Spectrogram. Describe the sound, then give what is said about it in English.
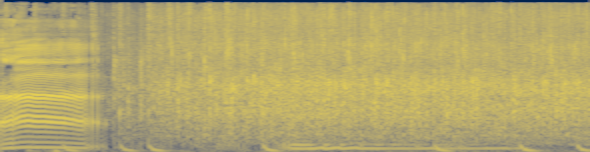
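Applause sound effect played by a talk-show host: a brief voice at the start, then steady, dense clapping that holds at a loud, even level to the end. “We'll get you some more applauses here.”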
